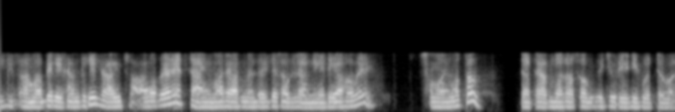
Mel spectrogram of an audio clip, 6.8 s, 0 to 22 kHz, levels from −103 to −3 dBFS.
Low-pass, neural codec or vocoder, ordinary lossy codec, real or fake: 3.6 kHz; codec, 16 kHz, 1 kbps, FreqCodec, smaller model; none; fake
